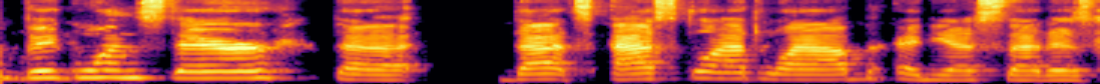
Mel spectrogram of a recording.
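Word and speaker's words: ASCLD/LAB: uh the two big ones there that that's ask glad lab and yes that is how that's pronounced um accreditation and ISO IEC accreditation now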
